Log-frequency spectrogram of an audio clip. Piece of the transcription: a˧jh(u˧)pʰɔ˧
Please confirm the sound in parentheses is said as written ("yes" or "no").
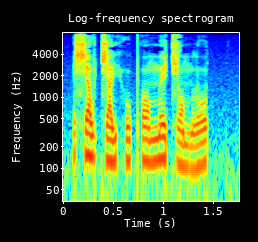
yes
